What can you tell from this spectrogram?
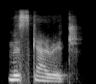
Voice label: "Miscarriage", Indian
